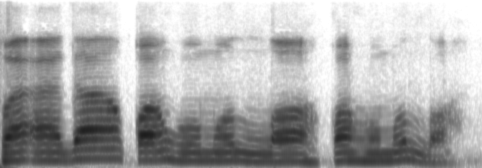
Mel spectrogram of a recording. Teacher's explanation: Ini di lafaz Allah dibaca tebal ya tafhim karena sebelumnya berharakat domah.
